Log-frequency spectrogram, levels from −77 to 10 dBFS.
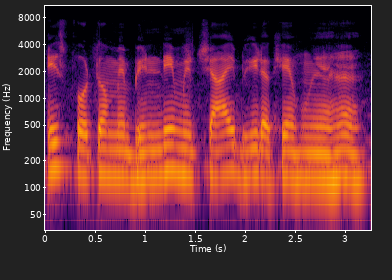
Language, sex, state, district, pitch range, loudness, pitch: Hindi, male, Arunachal Pradesh, Lower Dibang Valley, 125-140 Hz, -15 LUFS, 130 Hz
